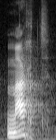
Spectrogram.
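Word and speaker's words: март: Mars, ça se dit Mart. Comme le prénom Marthe en français, d'accord? T-H-E à la fin en français. Sauf que vous roulez le R un petit peu.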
